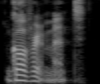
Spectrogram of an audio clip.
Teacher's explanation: I'm saying you don't need to pronounce the N.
